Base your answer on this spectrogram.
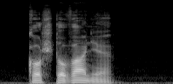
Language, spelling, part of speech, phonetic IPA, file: Polish, kosztowanie, noun, [ˌkɔʃtɔˈvãɲɛ], Pl-kosztowanie.ogg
